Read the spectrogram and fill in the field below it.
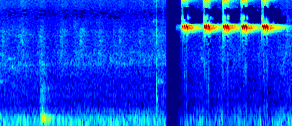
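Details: Jangkrik kalung cricket, heard as a rat-repelling sound: after a low hum and a brief silence, five loud shrill chirps follow in quick succession.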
